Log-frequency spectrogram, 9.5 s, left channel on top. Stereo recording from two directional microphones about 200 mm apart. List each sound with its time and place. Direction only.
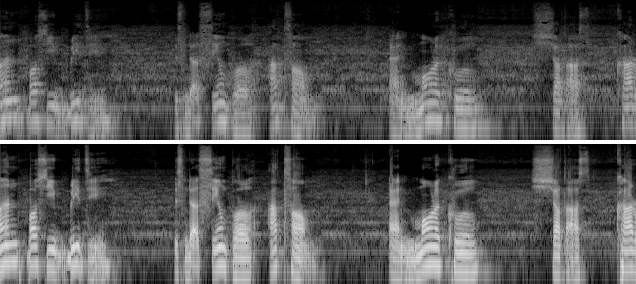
0.0 s speech: 40° right (ahead or behind)
2.6 s speech: 45° right (ahead or behind)
5.8 s speech: 45° right (ahead or behind)
8.1 s speech: 40° right (ahead or behind)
